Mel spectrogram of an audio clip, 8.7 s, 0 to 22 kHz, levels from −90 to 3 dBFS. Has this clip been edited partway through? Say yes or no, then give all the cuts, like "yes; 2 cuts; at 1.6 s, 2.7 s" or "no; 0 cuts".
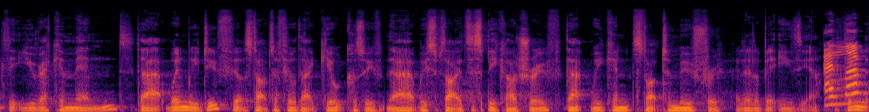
no; 0 cuts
